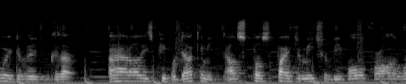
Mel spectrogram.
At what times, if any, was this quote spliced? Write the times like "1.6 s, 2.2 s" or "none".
none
